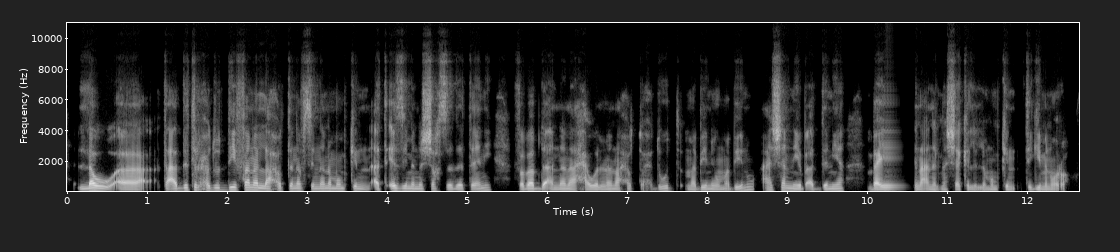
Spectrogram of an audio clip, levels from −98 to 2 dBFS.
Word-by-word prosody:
لو 135 +3 +7
آآ 100 0 +4 0.2
تعديت 150 +6 +3
الحدود 150 -1 -4
دي 165 +2 +3
فأنا 155 -1 +2
اللي 135 -3 +3
هاحط 135 +1 -2
نفْسي 135 -1 -2
إن 125 - -5
أنا 130 0 -1
ممكن 125 -4 -5
أتأذي 135 -1 +1
من 125 -2 -2
الشخص 120 0 +2
ده 115 0 -1
تاني، 140 +7 -4 0.3
فبابدأ 115 -1 +3
إن 100 +2 -4
أنا 110 -1 +1
أحاول 105 -1 -1
إن 100 - -5
أنا 110 0 -2
أحط - - -10
حدود 130 +4 -9 0.2
ما 100 -1 -4
بيني 105 +2 -4
وما 100 -1 -5
بينه 150 +11 -5
عشان 140 -2 +1
يبقى 115 -1 0
الدنيا 120 +3 -3 0.3
بعيدًا 110 +3 +3 0.2
عن 95 - -1
المشاكل 95 +2 -1
اللي 85 - -7
ممكن 95 0 -6
تيجي 100 +1 -4
من 95 -1 -5
وراه. - - -4
115 Hz, 190 wpm, -27 LUFS, 105-135 Hz, 0.3 s, لو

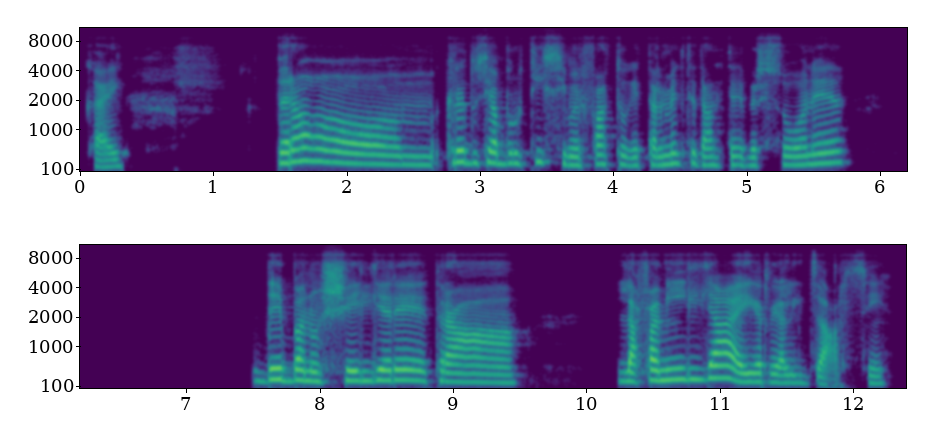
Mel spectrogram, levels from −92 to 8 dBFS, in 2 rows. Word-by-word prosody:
okay? 155 +1 -6 1.2
Però, 235 -5 +2
mhmm, 195 -1 -7
credo 260 -2 0
sia 235 0 +1
bruttissimo 230 0 -6
il 190 - -3
fatto 215 +1 -5
che 180 -1 -7
talmente 215 +5 -4
tante 190 -1 -6
persone 200 +7 -4 1.8
debbano 235 -1 +3
scegliere 230 +2 +2
tra 190 -4 +1 0.8
la 210 -1 +3
famiglia 250 +5 +4
e 195 - +3
il 195 0 +1
realizzarsi. 170 -2 -6
215 Hz, 95 wpm, -25 LUFS, 195-235 Hz, 1.8 s, famiglia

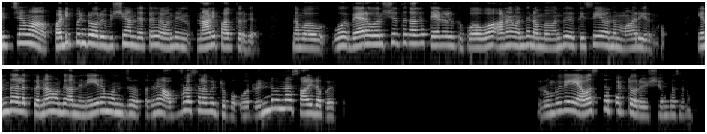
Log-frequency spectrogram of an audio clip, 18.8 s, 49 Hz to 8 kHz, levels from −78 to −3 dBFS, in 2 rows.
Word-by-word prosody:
நிச்சயமா 280 +4 +3 0.3
படிப்புன்ற 290 +5 +3
ஒரு 245 - +2
விஷயம் 250 +4 +1
அந்த 240 -3 -2
இடத்தில 240 +1 -1
வந்து 230 +2 -4 0.3
நானே 225 +4 +7
பார்த்து 215 0 +1
இருக்கேன். - - -10 0.5
நம்ம 205 0 -2 0.5
ஒ 240 - +2 0.2
வேற 250 +3 +8
ஒரு 270 - +3
விஷயத்துக்காக 290 0 0
தேடலுக்கு 245 -2 0
போவோம். 205 +4 +3
ஆனா 245 +3 +1
வந்து 240 +2 -3
நம்ம 210 -2 -4
வந்து 230 +5 -4 0.2
திசையே 255 +4 -2
வந்து 225 -2 -5
மாறியிருக்கும். 200 -1 -5 0.5
எந்த 265 +4 -2
அளவுக்குன்னா 250 -3 0
வந்து 245 -1 -2
அந்த 215 -2 -7
நேரம் 260 +3 -1
வந்து 230 -3 -6 0.2
பார்த்தீங்கன்னா, 215 +1 -2
அவ்ளோ 285 +10 -2
செலவிட்டிருப்போம். 245 -9 -5
ஒரு 190 - -8
2 275 +7 -3
மணி 335 0 -2
நேரம் 330 0 0
சாலீடா 225 -1 +3
போயிருப்போம். 180 - -10 2.7
ரொம்பவே 260 +7 -2 0.2
அவஸ்தப்பட்ட 265 +3 -1
ஒரு 195 - -6
விஷயம் 195 +1 -11
தான் 195 0 -12
சொல்லணும். 185 - -22
240 Hz, 145 wpm, -24 LUFS, 215-265 Hz, 2.7 s, வேற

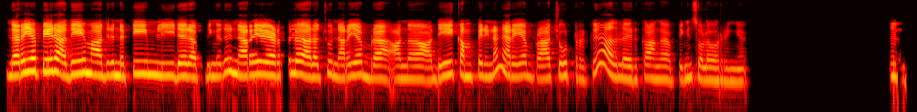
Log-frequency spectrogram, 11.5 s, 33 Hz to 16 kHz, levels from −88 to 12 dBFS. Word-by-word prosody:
நிறைய 275 +5 +7
பேர் 310 +1 +8
அதே 260 +3 +3 0.2
மாதிரி 255 -1 0
இந்த 235 -2 -2
டீம் 275 -1 +2
லீடர் 240 -1 +1
அப்படிங்கறது 235 +5 -9 0.2
நிறைய 255 +3 +3 0.6
இடத்துல 230 +1 -5
நிறைய 230 +4 +1 0.5
பிரான் 210 0 -7 0.2
அதே 210 +5 -2 0.2
கம்பெனில 240 +5 -3
நிறைய 240 0 +1 0.2
பிரான்ச் 215 +2 -5 0.3
இருக்கு. 200 - -10
அதுல 225 -5 -5
இருக்காங்க. 210 0 -9
அப்படினு 215 +4 -12
சொல்ல 195 -1 -9
வரீங்க. 180 -1 -14 1.8
ம். 220 -6 -12
235 Hz, 120 wpm, -20 LUFS, 210-255 Hz, 1.8 s, பேர்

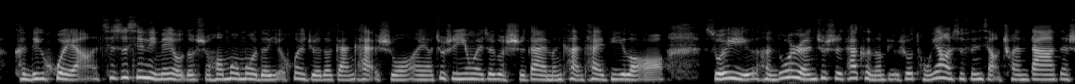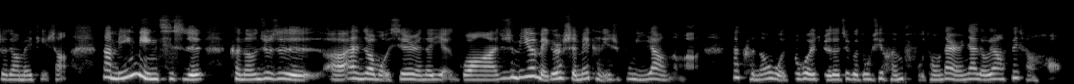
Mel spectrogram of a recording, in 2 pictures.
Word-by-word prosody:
肯 240 -1 -1
定 260 +2 +1
会 260 -5 +2
啊。 250 +4 -4
其 300 +6 -5
实 315 +3 +1
心 315 0 +3
里 285 - +4
面 245 +1 0
有 225 -3 -1
的 220 +1 -3
时 220 0 -3
候 235 +2 -3
默 260 +1 0
默 245 -2 0
地 215 -1 0
也 220 - -5
会 270 -3 -5
觉 220 -2 -2
得 220 - -3
感 210 0 -4
慨 230 -1 -2
说： 215 0 -3
“哎 220 - -5
呀， 215 0 -5
就 280 - -4
是 255 +1 -2
因 255 0 +1
为 245 -2 -1
这 240 - 0
个 235 - -2
时 215 +2 +2
代 220 -1 0
门 210 +2 -3
槛 215 - -2
太 225 +2 -2
低 235 +2 -2
了 220 -2 +3
啊。” 115 - -5 0.4
所 255 - +4
以 245 -5 +3
很 240 -2 -3
多 300 +7 +1
人 245 -6 +3
就 290 +4 -2
是 275 -3 -3
他 290 +3 +1
可 275 -2 -3
能 215 +1 -4
比 230 - -10
如 230 - -7
说 255 +2 -2
同 230 -3 -7
样 295 -2 +2
是 250 0 -5
分 245 0 -3
享 215 -3 -5
穿 225 -2 -5
搭， 230 -1 +3
在 235 +1 -7
社 230 +1 -4
交 225 -1 -3
媒 215 0 -3
体 225 - -16
上， - - -10 0.3
那 335 -2 +4
明 275 +4 +5
明 255 - +8
其 255 +1 -6
实 230 -2 +5 0.3
可 250 - -1
能 225 +1 +1
就 270 +1 +1
是， 415 - +5 0.2
呃， 220 - -3
按 270 +2 +3
照 250 -1 +4
某 220 -1 -3
些 245 +1 +1
人 220 -2 0
的 215 - +1
眼 225 +1 -4
光 215 0 0
啊， 210 0 +1
就 270 - -6
是 305 - -1
因 345 +5 +4
为 385 - +6
每 - - +3
个 - - +3
人 275 - +5
审 270 -5 +1
美 255 +4 0
肯 250 -4 -7
定 225 - -7
是 230 - -11
不 250 +2 -6
一 215 -2 -5
样 245 -5 -1
的 - - -20
嘛。 - - -23 0.5
那 320 - -1
可 255 -6 -8
能 245 +5 -3
我 240 - -2
就 250 - -8
会 250 -2 +3
觉 220 -3 -2
得 225 0 +2
这 260 - -7
个 230 - +1
东 240 0 -4
西 270 - -4
很 230 0 -4
普 - - -18
通， 220 -1 -6
但 260 0 +3
人 215 +1 -4
家 255 0 +1
流 220 -3 -1
量 250 +1 0
非 305 +3 -4
常 305 - -15
好。 445 -2 -14
240 Hz, 345 characters per minute, -23 LUFS, 220-260 Hz, 0.5 s, 明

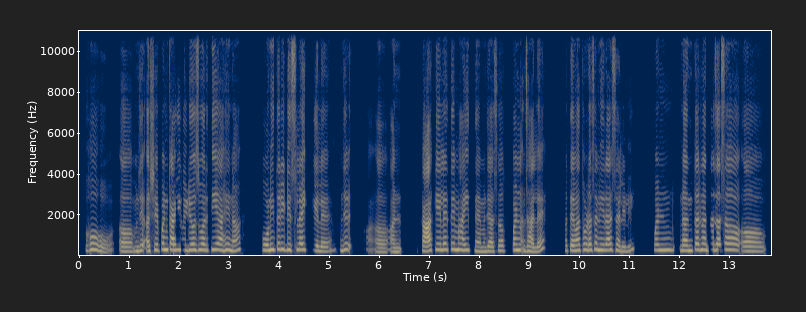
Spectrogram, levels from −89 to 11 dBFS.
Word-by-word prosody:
हो, 300 +4 +1
हो. 240 +4 -6
अ, 220 -1 -2
म्हणजे 230 +4 0
असे 280 +4 0
पण 300 -1 +6
काही 290 -1 +4
व्हिडिओजवरती 290 +2 +1
आहे 285 +1 +2
ना, 255 +2 0 0.5
कोणीतरी 295 +3 +3
डिसलाइक 295 +1 +1
केलंय 225 -3 -1
म्हणजे 275 +2 -5 0.4
अ, 195 -1 -7
अन 200 0 -2 0.4
का 230 0 +8
केलंय 300 0 +2
ते 310 - 0
माहित 285 -1 +3
नाही 225 - -2
म्हणजे 215 +2 -2
असं 225 +3 -2 0.2
पण 285 -1 +4
झालंय. 225 - 0 0.4
मग 255 - -8
तेव्हा 260 0 +3
थोडसं 290 +1 +1
निराश 280 0 +2
झालेली. 240 -1 -3 0.4
पण 280 0 -1 0.4
नंतर 255 +3 +2
नंतर 295 0 0
जसं 295 0 +1
अ, 225 -2 -2
275 Hz, 150 wpm, -23 LUFS, 230-295 Hz, 0.5 s, का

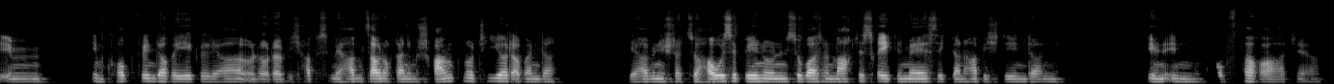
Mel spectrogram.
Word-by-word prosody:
im 125 -1 -7 0.4
im 140 -4 -9
Kopf 140 +2 -4
in 145 -1 0
der 140 -1 +2
Regel, 135 -1 -1
ja? 130 +1 -4
Oder 125 0 -6
oder 120 0 -3
ich 125 - -19
habe 135 0 -6
es 135 - -15
wir 130 -2 -5
haben's 135 +1 -3
auch 135 0 +9
noch 135 -1 -3
dann 135 -1 0
im 130 0 -8
Schrank 130 +4 +2
notiert, 145 0 +1
aber 130 - 0
in 130 0 -5
der 130 -1 -7 0.7
ja, 130 +1 -3
wenn 135 - -1
ich 130 -1 -4
da 130 -1 -7
zu 130 -2 -3
Hause 140 +3 +7
bin 140 -1 +4
und 135 0 +2
so 140 +2 -1
was 135 -2 +6
und 130 - -4
mache 130 +1 0
das 145 -1 -5
regelmäßig, 135 -1 +2
dann 125 -1 -4
habe 130 0 -4
ich 130 -1 -13
den 130 -1 -6
dann 125 0 -8 0.8
in 135 -2 -1
im 130 -3 -7
Kopf 135 0 -10
parat, 125 -3 -1
ja. 125 0 -17
130 Hz, 210 wpm, -26 LUFS, 125-135 Hz, 0.8 s, auch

